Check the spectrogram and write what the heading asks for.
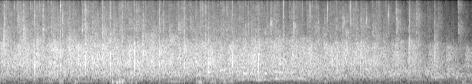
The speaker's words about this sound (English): And it's just exciting to see them stepping up all as leaders. And I'm really excited about that. Give the youth a round of applause.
